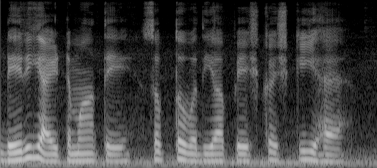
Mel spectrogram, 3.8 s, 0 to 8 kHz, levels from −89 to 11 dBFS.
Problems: background sounds at intervals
